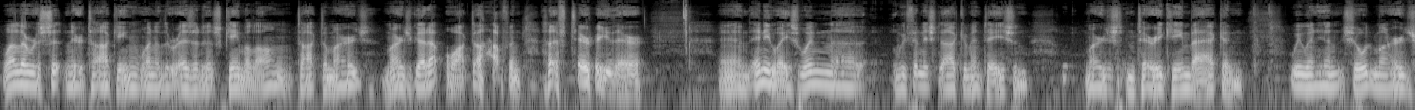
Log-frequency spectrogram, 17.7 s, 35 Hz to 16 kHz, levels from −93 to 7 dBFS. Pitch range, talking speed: 110-130 Hz, 145 wpm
